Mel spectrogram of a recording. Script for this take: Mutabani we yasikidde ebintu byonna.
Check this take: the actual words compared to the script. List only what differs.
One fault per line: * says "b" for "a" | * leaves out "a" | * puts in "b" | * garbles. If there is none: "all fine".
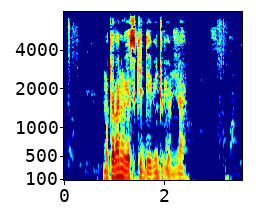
all fine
